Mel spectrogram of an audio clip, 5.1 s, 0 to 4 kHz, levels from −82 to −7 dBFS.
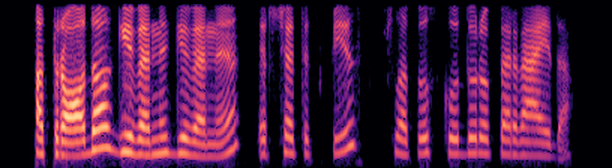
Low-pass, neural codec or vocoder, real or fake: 3.6 kHz; none; real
